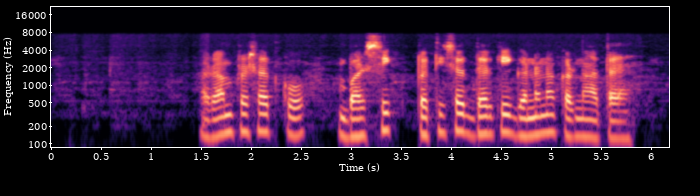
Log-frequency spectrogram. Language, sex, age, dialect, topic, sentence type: Hindi, male, 36-40, Awadhi Bundeli, banking, statement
